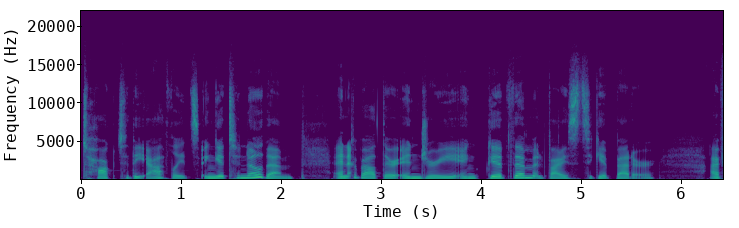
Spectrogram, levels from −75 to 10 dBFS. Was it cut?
yes; 2 cuts; at 2.7 s, 4.0 s

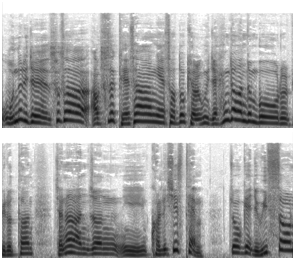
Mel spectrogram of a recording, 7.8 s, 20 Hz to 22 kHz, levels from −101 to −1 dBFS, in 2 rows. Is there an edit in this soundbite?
no; 0 cuts

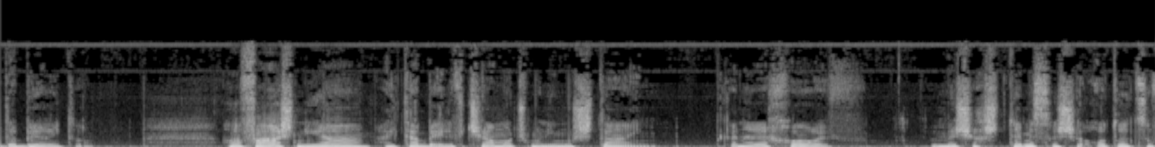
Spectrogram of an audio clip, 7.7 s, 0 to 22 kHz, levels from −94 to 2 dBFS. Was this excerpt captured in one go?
yes; 0 cuts

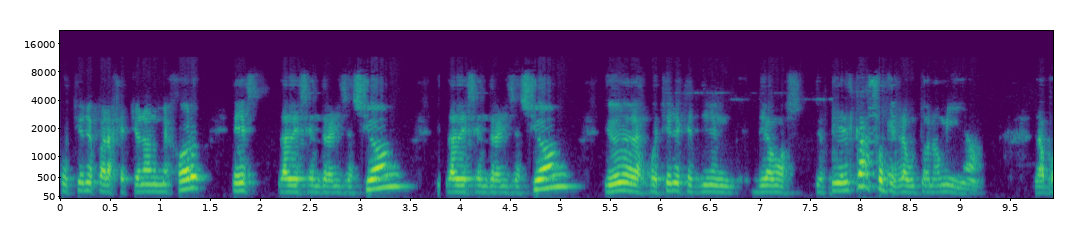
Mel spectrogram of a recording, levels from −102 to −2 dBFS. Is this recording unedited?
no; 3 cuts; at 3.8 s, 7.7 s, 8.3 s

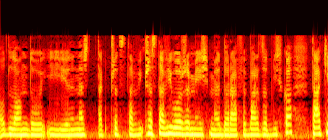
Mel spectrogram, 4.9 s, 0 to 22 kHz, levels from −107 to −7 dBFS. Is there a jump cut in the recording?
no; 0 cuts

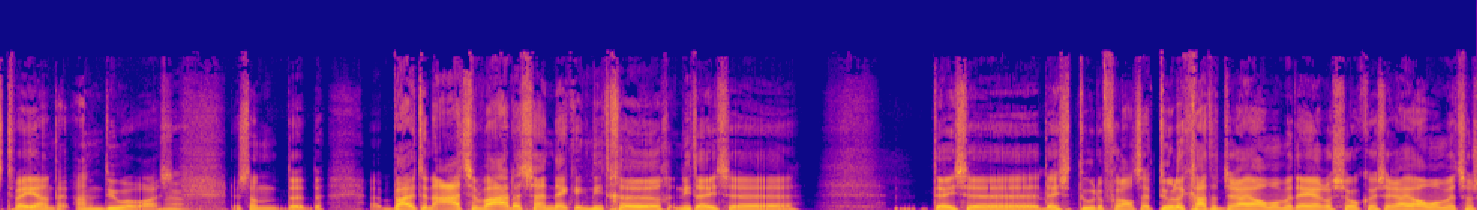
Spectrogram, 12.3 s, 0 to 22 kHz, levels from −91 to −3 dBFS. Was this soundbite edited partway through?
yes; 3 cuts; at 5.8 s, 7.7 s, 10.2 s

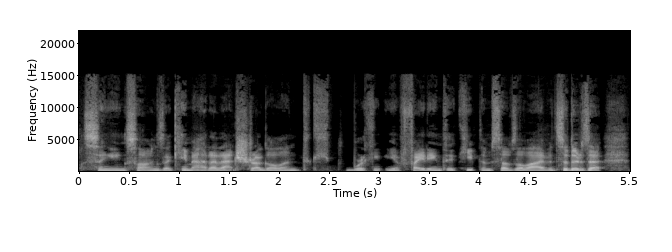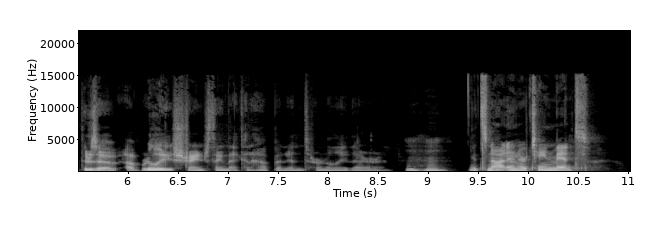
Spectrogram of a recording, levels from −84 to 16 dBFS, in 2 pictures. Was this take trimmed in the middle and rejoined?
yes; 2 cuts; at 2.6 s, 8.7 s

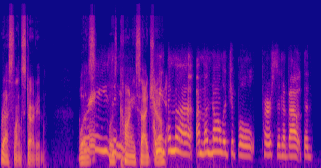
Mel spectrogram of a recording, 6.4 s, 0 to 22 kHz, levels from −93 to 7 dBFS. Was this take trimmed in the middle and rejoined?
yes; 3 cuts; at 2.3 s, 3.4 s, 5.1 s

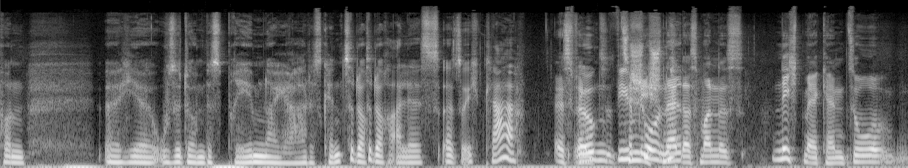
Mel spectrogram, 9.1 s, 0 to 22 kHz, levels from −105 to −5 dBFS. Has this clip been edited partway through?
yes; 2 cuts; at 3.7 s, 6.8 s

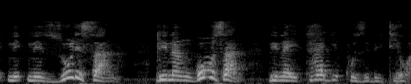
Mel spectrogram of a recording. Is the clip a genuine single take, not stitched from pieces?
yes; 0 cuts

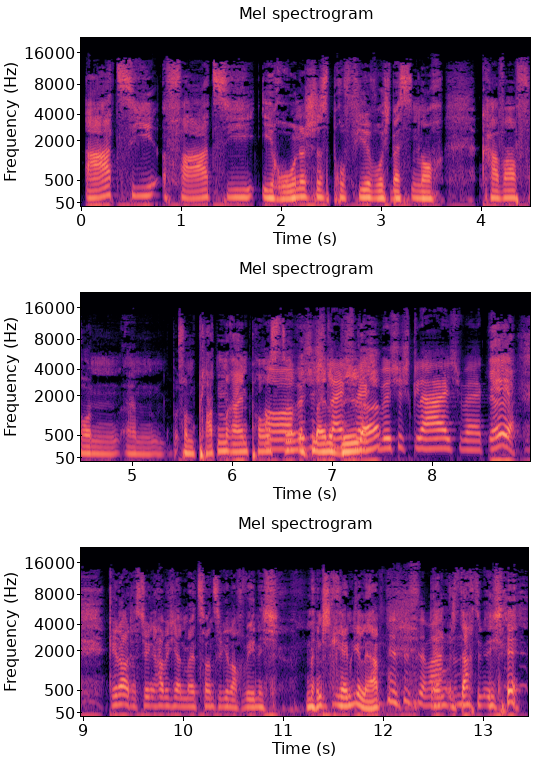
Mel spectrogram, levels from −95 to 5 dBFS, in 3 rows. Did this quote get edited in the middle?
yes; 3 cuts; at 3.1 s, 4.0 s, 5.5 s

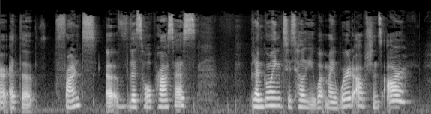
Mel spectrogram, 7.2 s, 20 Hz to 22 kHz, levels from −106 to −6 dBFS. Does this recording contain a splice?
no; 0 cuts

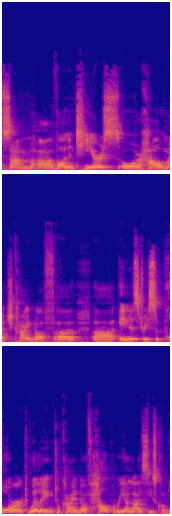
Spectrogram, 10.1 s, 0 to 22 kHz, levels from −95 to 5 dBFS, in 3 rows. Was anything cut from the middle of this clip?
yes; 2 cuts; at 5.1 s, 7.2 s

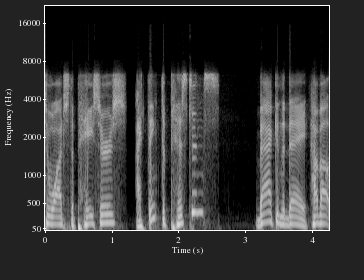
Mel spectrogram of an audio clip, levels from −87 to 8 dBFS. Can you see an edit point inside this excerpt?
yes; 1 cut; at 1.3 s

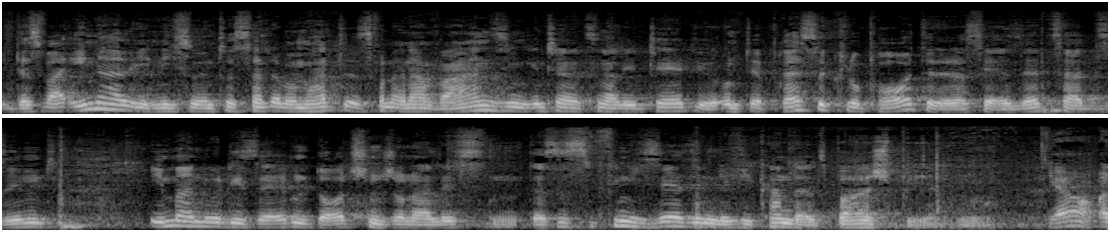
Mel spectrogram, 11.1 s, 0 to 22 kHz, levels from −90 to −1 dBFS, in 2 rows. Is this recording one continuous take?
no; 1 cut; at 1.9 s

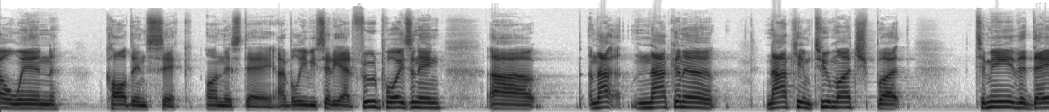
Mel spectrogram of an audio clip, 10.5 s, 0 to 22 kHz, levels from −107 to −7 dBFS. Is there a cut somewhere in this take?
no; 0 cuts

